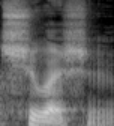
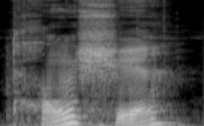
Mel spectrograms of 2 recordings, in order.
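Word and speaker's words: 同学: to say their classmates not shuversion but tongshi yes be careful and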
